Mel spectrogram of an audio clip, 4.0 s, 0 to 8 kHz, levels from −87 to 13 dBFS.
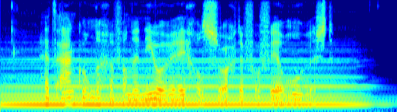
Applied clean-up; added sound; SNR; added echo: none; Bowed string instrument; -2 dB; none.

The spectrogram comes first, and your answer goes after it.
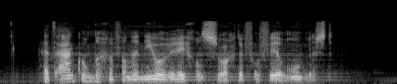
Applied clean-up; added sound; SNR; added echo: neural separator model SepFormer DNS4.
